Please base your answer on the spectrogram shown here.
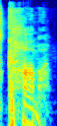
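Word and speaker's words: khama: word for forgiveness is comma and it's spelled KH am a not a common on a comm a but comma which also means the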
